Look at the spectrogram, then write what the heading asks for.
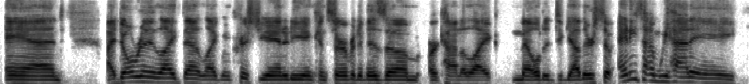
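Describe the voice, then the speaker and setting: A man's voice: medium pitch, normal speed, fairly bright tone, no echo. Blunt, candid man chatting, dry close sound. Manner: blunt, candid, profane, peppers talk with "like". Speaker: band frontman, interview guest. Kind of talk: casual podcast interview chat.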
